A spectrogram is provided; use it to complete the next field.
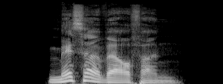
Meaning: dative plural of Messerwerfer
- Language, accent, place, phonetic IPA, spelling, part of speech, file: German, Germany, Berlin, [ˈmɛsɐˌvɛʁfɐn], Messerwerfern, noun, De-Messerwerfern.ogg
